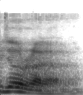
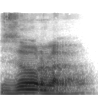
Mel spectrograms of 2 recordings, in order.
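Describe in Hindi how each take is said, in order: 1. पहला शब्द j ध्वनि से शुरू होता है। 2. पहला शब्द z ध्वनि से शुरू होता है। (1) "पर हिंदी में पढ़ेंगे जोर लगाओ" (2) "फारसी में हम पढ़ेंगे तो हम पढ़ेंगे जोर"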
